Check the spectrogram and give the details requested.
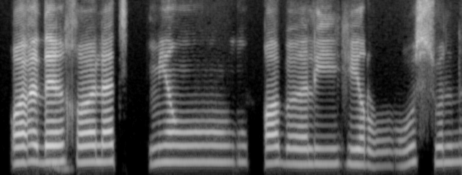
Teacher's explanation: huruf ta'nya mengalirkan nafas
